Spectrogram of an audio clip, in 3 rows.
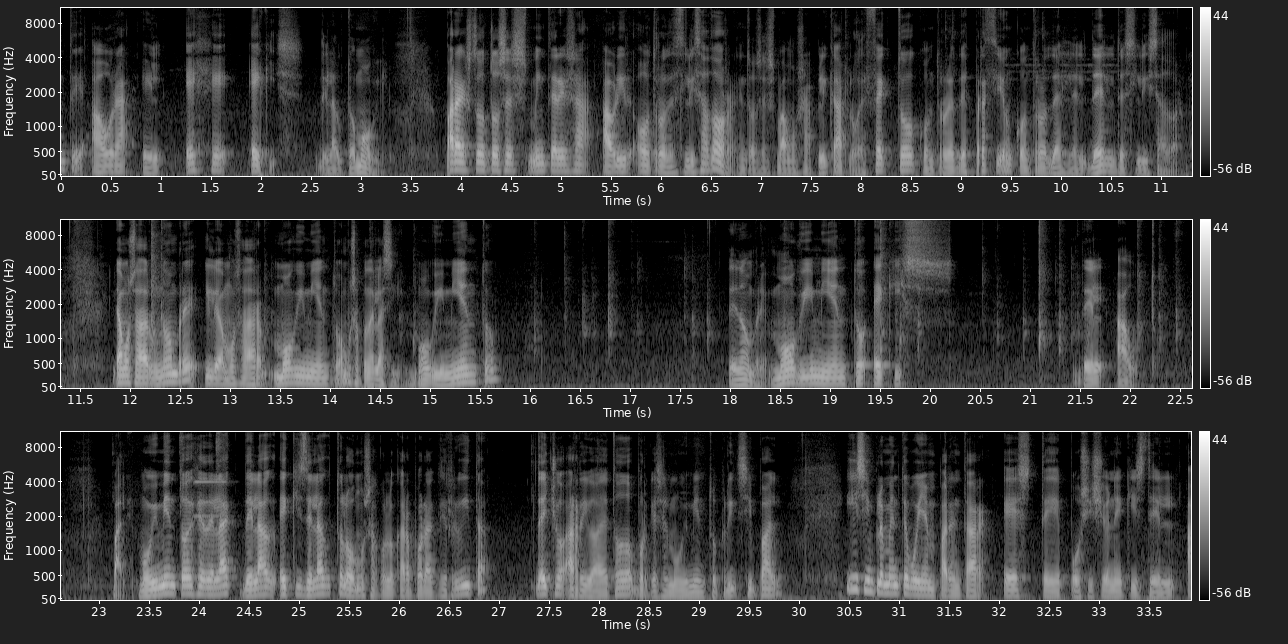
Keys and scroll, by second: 12.1 Return, 12.9-15.2 typing, 16.3-18.0 typing, 19.2 typing, 20.4-22.6 typing.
